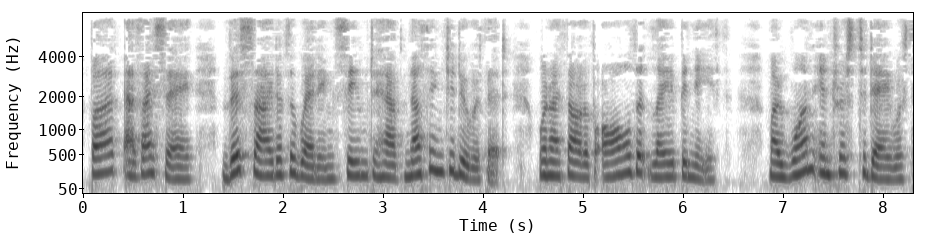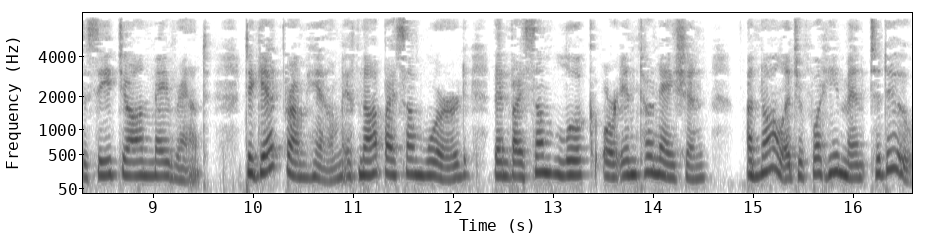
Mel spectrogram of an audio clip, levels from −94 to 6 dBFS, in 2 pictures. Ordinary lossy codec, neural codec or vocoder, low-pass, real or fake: MP3, 32 kbps; codec, 16 kHz, 8 kbps, FreqCodec, smaller model; 7.2 kHz; fake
